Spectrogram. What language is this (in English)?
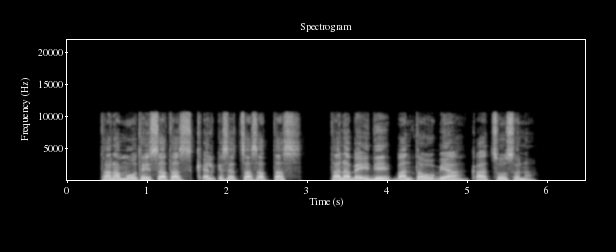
Gofa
